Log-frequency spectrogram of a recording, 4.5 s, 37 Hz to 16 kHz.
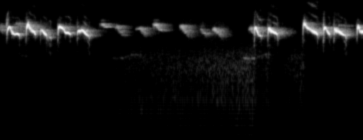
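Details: Recorded 27 October 2022, a kept Oriental white-eye alternates rapid clusters of thin descending chirps with smoother sustained high notes; light background rustle mid-phrase.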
